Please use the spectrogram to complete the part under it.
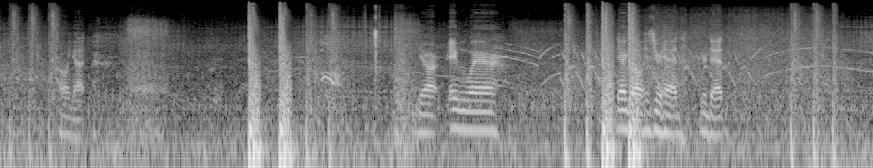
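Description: Shotguns fire in loud, sharp blasts.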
